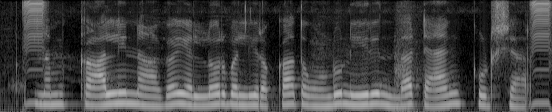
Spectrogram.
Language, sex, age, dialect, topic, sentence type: Kannada, female, 18-24, Northeastern, banking, statement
